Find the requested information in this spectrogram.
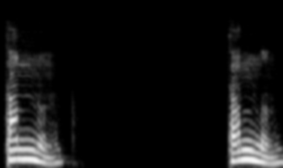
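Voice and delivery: তান্নুন said slowly with a doubled n, tan-nun; teacher models তান্নুন with the long nn; Korean word pronounced. Shown as a demonstration. Teacher models the Korean word for the class, tan-nun. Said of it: "এটার উচ্চারণ তাহলে কি হবে?".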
